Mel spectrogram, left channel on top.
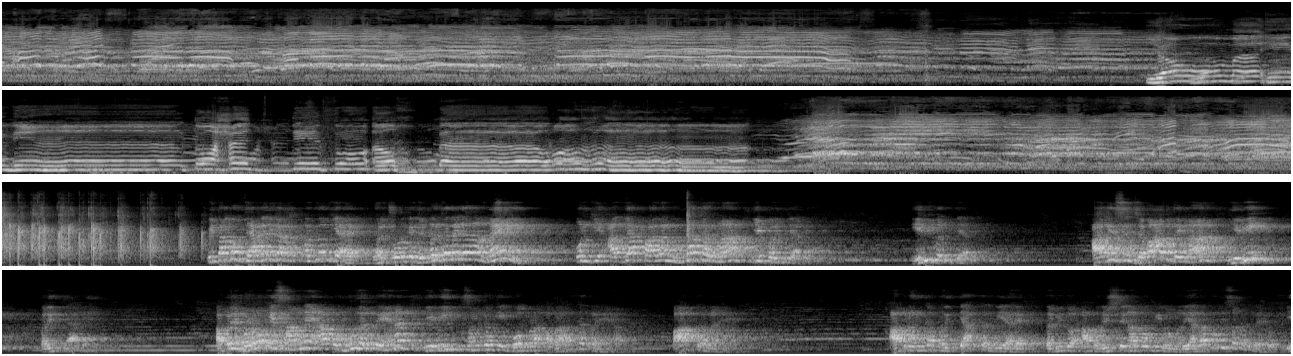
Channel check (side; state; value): both; different; correlation 0.00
